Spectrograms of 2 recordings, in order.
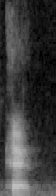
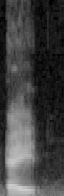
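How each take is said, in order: First: It is said with a British pronunciation. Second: It is said with an American pronunciation. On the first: "in the K, it's like at, like this" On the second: "In the U S, it's pronounced like eight"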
